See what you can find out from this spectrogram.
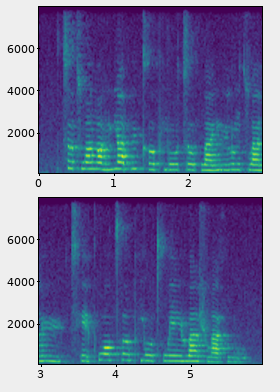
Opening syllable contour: falling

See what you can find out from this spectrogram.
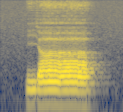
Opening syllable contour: low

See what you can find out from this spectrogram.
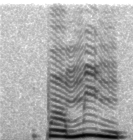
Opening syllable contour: falling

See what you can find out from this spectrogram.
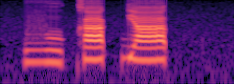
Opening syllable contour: low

